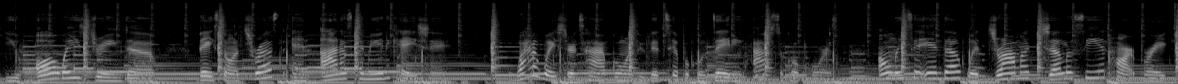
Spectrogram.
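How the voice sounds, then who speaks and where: Upbeat female announcer, lively pitch swings, loud guitar music behind. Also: normal speed. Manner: upbeat and sing-song. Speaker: show intro announcer. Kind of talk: scripted promo intro.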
